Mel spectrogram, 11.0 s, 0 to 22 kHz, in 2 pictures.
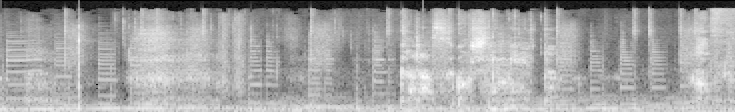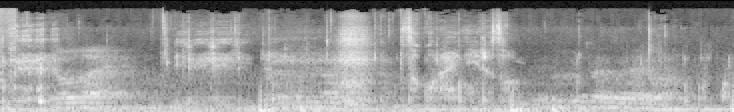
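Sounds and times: quiet background music: 0.0s - 11.0s
man whispering and breathing: 6.7s - 10.0s.

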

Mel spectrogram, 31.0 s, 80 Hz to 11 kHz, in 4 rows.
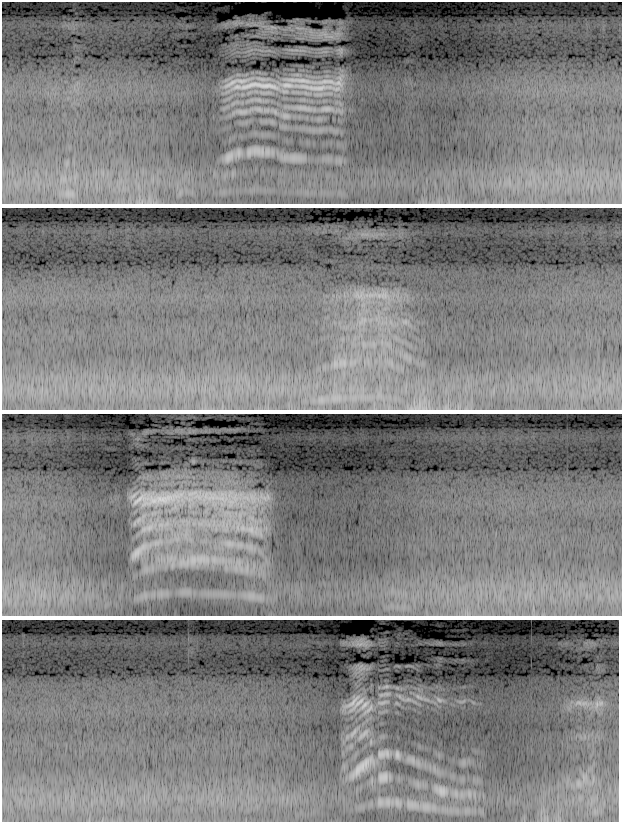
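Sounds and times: boy crying and wailing: 2.2s - 4.5s, 11.5s - 13.2s, 16.8s - 19.0s, 27.5s - 29.4s, 30.2s - 30.8s.

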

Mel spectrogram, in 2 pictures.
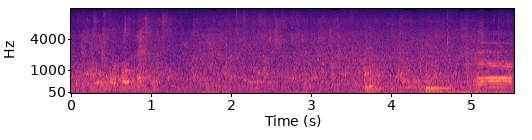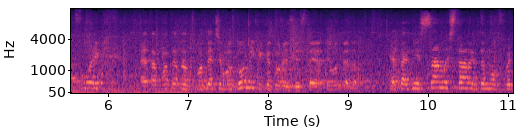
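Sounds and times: rain on paving stones: 0.0s - 11.0s.

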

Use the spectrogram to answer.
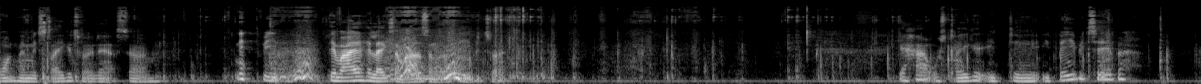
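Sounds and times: handling clicks and rustles: 4.0s - 12.0s.

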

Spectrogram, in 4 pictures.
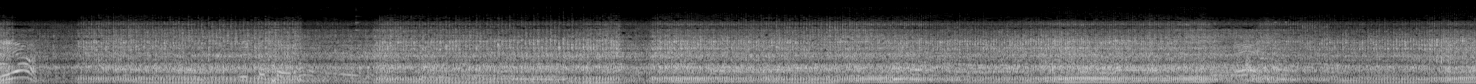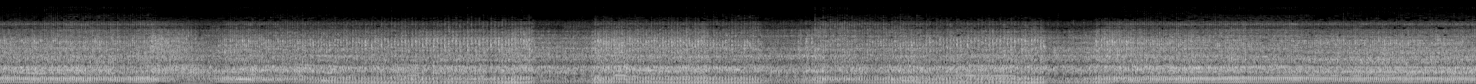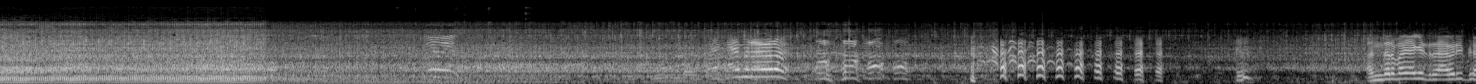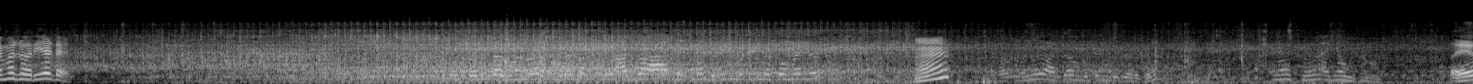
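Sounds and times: tractor diesel engine revving: 0.0s - 59.0s
wheels spinning in sandy soil: 0.0s - 59.0s.

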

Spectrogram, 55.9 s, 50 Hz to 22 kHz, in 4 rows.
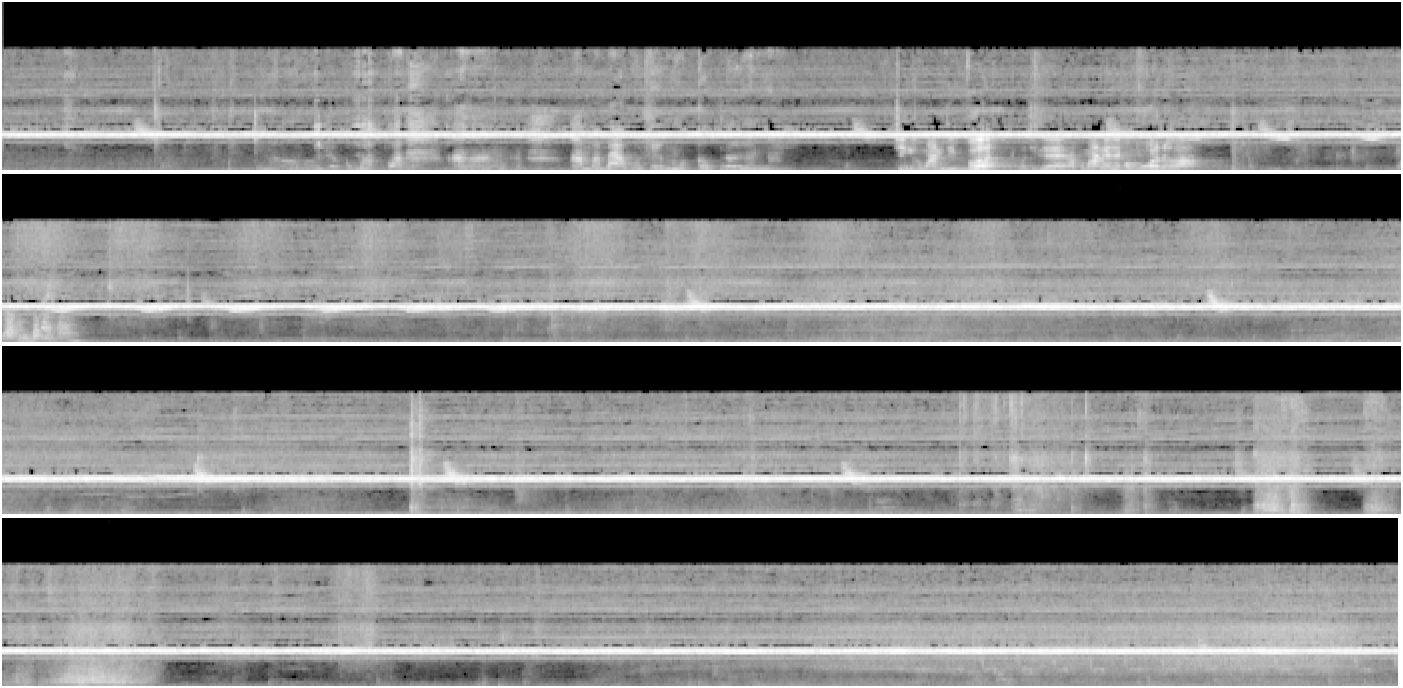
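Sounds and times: high-pitched insect drone: 0.0s - 55.9s
rustling or scraping: 40.4s - 43.6s.

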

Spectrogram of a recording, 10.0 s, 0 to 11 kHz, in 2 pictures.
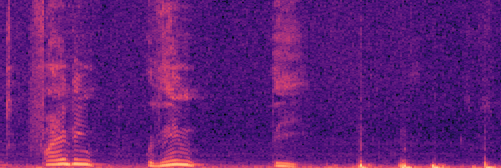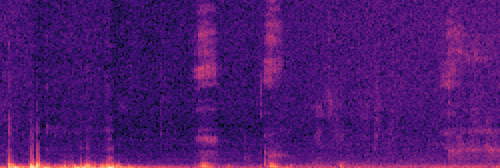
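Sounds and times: microphone handling thumps: 3.1s - 6.9s.

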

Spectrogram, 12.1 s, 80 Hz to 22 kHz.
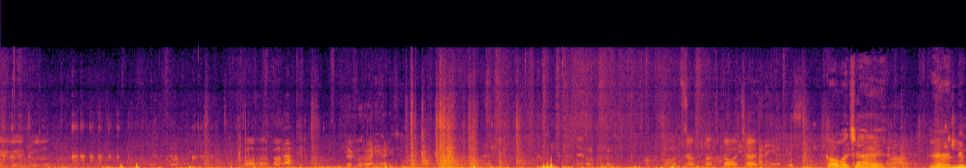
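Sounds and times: hooves thudding on dirt: 1.4s - 12.0s.

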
